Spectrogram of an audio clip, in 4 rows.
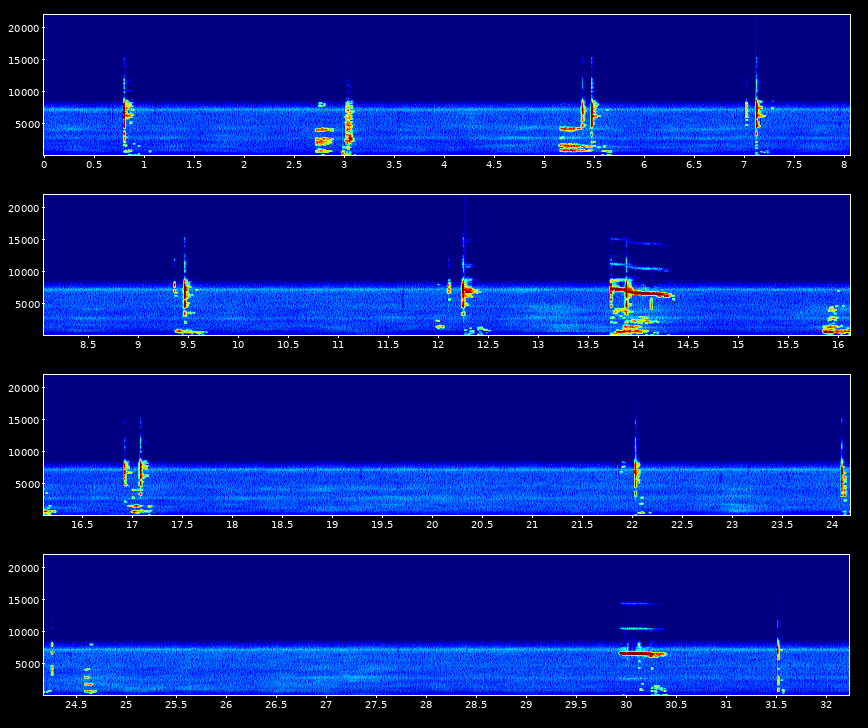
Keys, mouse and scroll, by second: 0.5 click, 1.1 scroll, 1.8 middle click, 2.7-4.0 scroll down 1, 5.2 scroll down 1, 5.3 click, 9.2 click, 12.0 click, 16.8 click, 21.7 click, 24.5-25.2 scroll down 1, 26.9-27.2 scroll up 1, 30.0-31.7 middle drag, 31.7 shift+scroll down 1, 31.8-32.2 shift+middle drag.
